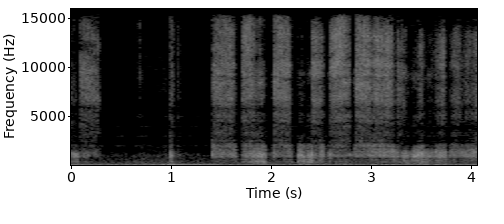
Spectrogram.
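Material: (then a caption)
Paper. A charcoal stick held in the fingers scratches wave strokes across the lower left of a tan kraft paper sketchbook page. Short, dry, scratchy rasps come in quick bursts, each with a bright, hissy edge over a faint low rumble. The strokes stay quiet and close, stopping dead with no ring after each one.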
